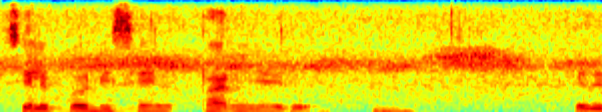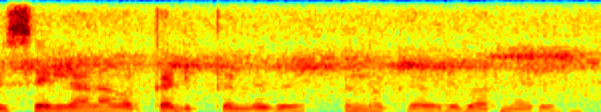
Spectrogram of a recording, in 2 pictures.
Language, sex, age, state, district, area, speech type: Malayalam, female, 45-60, Kerala, Kozhikode, rural, spontaneous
